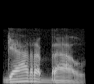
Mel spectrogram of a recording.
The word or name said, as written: gadabout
